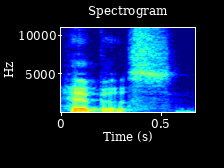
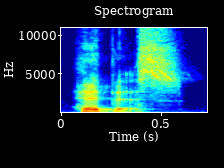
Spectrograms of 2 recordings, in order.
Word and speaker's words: Hietpas: how do you say your last name, by the way? I've just Yeah, Hippis. Hippus. There you go.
